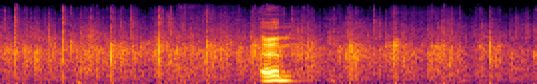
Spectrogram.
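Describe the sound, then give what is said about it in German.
An audience claps steadily for a church member newly appointed to lead a college, a dense, even wash of many hands at moderate volume, while a single voice briefly murmurs partway through. “auch wenn du ihn nicht kennst, gib ihm mal einen großartigen Applaus.”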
